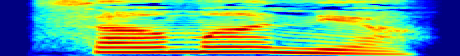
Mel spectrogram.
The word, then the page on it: ಸಾಮಾನ್ಯೆ: sāmānye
